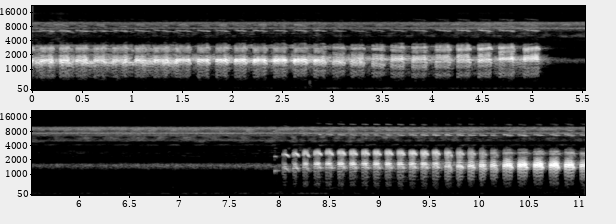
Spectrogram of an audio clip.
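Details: Frog or toad calling in a rapid, buzzy pulsed trill for about five seconds. It breaks off into a quiet steady tone, then resumes faster and louder. A thin high whine persists throughout.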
